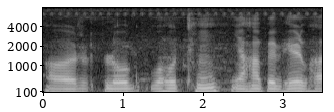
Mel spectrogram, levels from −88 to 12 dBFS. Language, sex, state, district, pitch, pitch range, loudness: Hindi, male, Bihar, Gaya, 110 Hz, 105-115 Hz, -18 LUFS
